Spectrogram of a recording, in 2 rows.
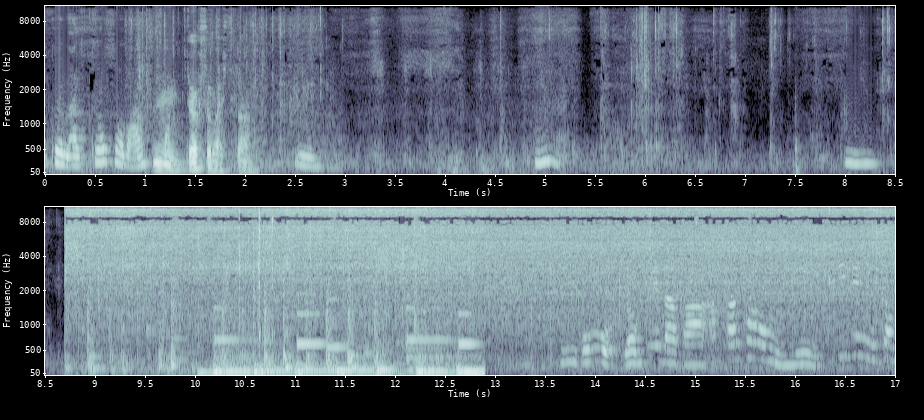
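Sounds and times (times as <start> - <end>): stirring knocks against a pan: 8.7 - 12.4
food sizzling in a pan: 8.7 - 17.0.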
